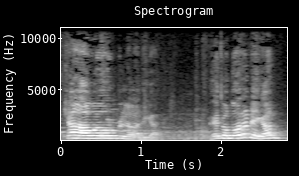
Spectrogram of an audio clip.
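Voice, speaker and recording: An older man holding forth at a cafe table, boisterous and rambling, swearing and breaking into loud outbursts. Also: extremely high pitch, distant mic, slight background noise. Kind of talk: rowdy table talk. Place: cafe with glass front, indoors. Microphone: phone camera across the table. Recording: echoey room, voice off-mic, music behind.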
